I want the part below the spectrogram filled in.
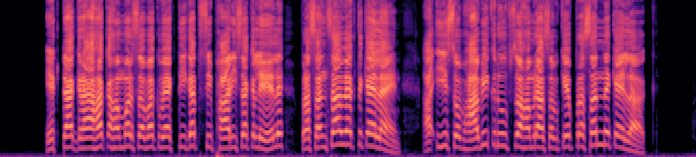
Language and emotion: Maithili, happy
